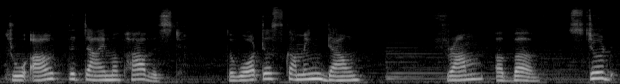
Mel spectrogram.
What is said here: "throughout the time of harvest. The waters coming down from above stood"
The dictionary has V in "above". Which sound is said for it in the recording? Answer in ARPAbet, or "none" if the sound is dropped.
V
